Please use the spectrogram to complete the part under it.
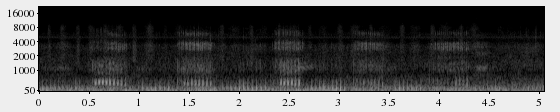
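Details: A stray cat, affectionate at a campsite after rain, recorded on a GoPro HERO8 Black. Steady low rumbling purring runs throughout, broken by short soft chirping mews about once a second.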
